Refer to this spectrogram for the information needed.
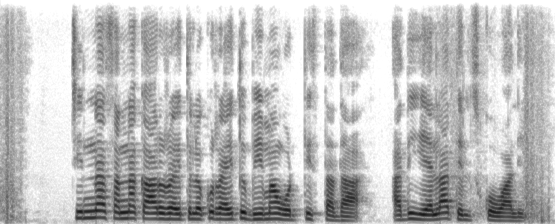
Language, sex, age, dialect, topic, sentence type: Telugu, female, 25-30, Telangana, agriculture, question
